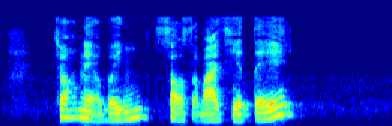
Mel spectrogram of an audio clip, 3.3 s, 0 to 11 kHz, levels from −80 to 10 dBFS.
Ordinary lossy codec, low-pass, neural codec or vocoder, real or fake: MP3, 64 kbps; 7.2 kHz; none; real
